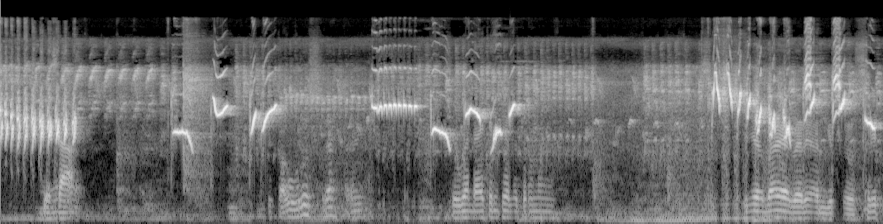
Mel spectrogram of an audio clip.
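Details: Domestic greater green leafbird in vigorous song with common iora-style calls, rapid trilled stretches, clear whistled slurs and buzzy nasal phrases, with a short lull before a final burst of high notes.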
